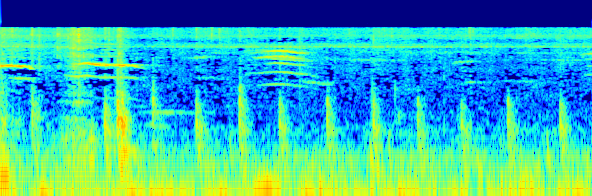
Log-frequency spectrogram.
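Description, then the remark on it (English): Kittens meow in thin, high-pitched cries, several mews overlapping, while a steady series of soft tapping knocks continues underneath throughout. “Oh, kittens?”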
